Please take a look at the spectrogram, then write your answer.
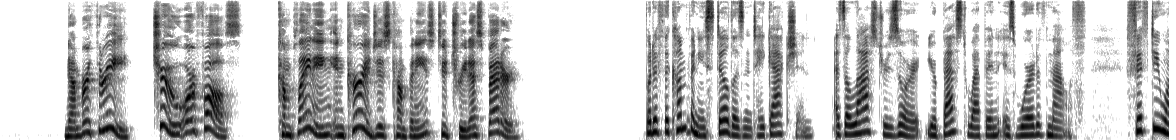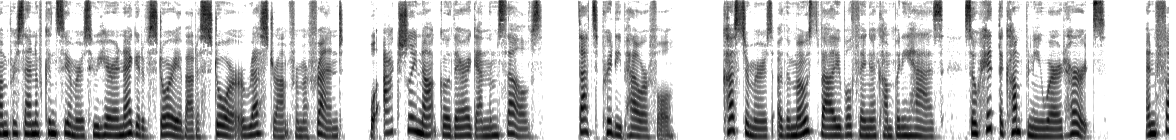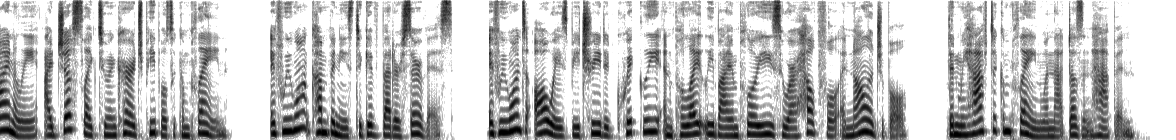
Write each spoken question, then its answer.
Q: True or false? Complaining encourages companies to treat us better.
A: The answer is true.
